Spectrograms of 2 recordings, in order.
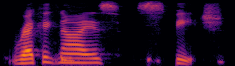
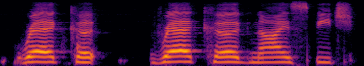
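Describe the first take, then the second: First: The syllables are said evenly without pauses. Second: There are pauses between the syllables. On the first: Each word is treated as a whole unit. The speaker calls it right. "I said it without pausing any so, any uh, pausing between any syllables" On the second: Each syllable may be transcribed as a separate word. The speaker calls it wrong. "If you pause between syllables"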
